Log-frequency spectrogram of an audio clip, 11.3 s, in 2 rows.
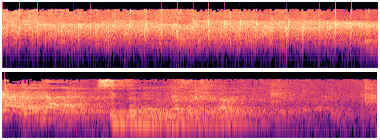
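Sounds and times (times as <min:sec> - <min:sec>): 
audience applause: 0:00.0 - 0:06.0
speech: 0:07.3 - 0:09.3.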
